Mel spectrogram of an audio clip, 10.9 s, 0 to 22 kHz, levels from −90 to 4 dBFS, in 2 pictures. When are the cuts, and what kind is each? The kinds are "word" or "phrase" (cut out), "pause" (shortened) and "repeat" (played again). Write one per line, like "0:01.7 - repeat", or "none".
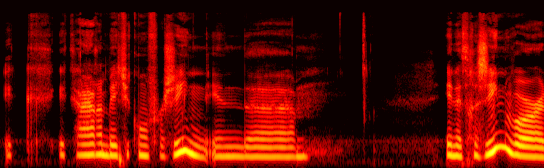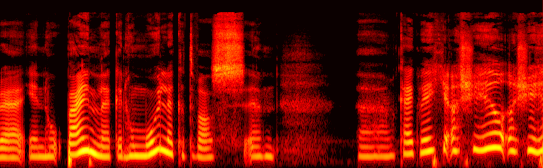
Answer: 0:05.7 - word
0:06.1 - word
